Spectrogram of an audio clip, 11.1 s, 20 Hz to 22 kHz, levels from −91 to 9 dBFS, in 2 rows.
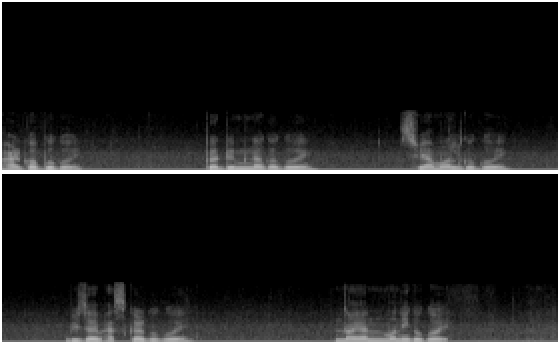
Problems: constant background noise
